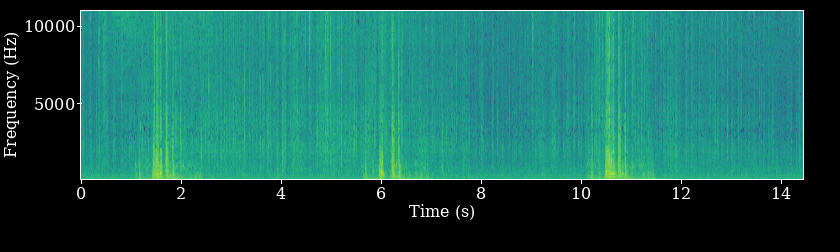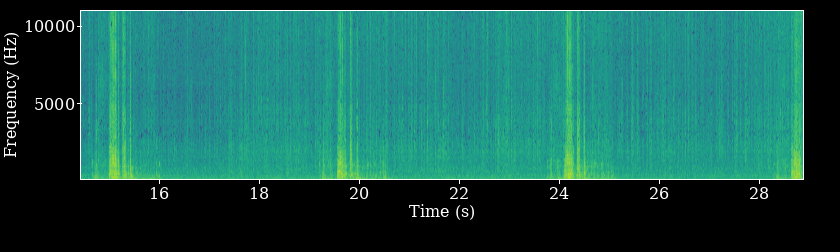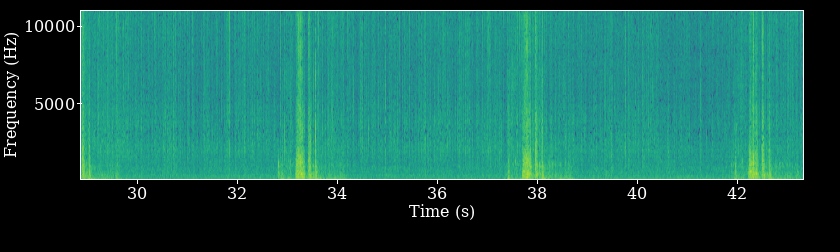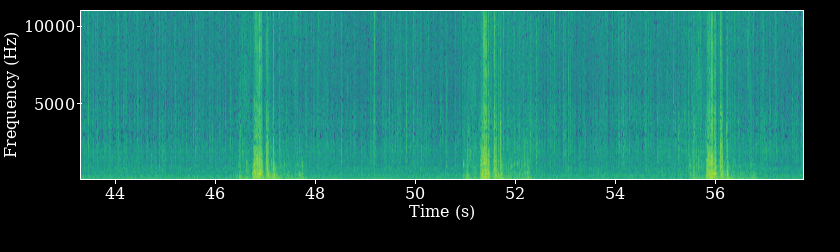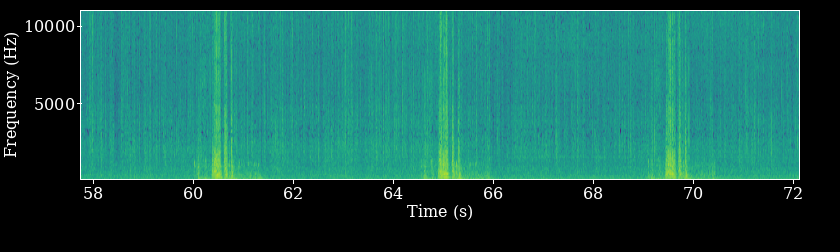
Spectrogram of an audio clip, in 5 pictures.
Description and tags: Field recording-windshield wipers on delay with rain from inside my car.
field-recording, rain, weather, windshield-wipers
